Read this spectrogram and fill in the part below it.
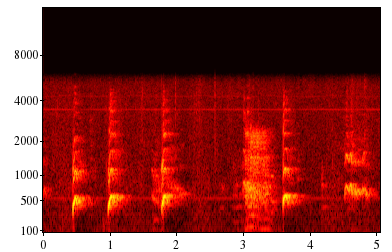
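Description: A small dog yaps about six times in short, sharp, high barks spaced roughly a second apart, close by and fairly loud.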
